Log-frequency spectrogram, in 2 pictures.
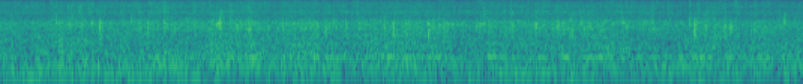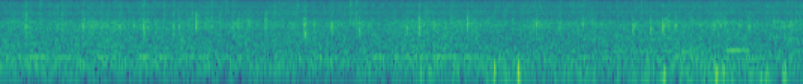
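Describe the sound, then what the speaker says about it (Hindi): Heavy rain pours down outdoors in a steady, dense hiss that fills the whole stretch at an even level, with no voices standing out. "बाहर भी बहुत ज़्यादा बारिश है,"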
